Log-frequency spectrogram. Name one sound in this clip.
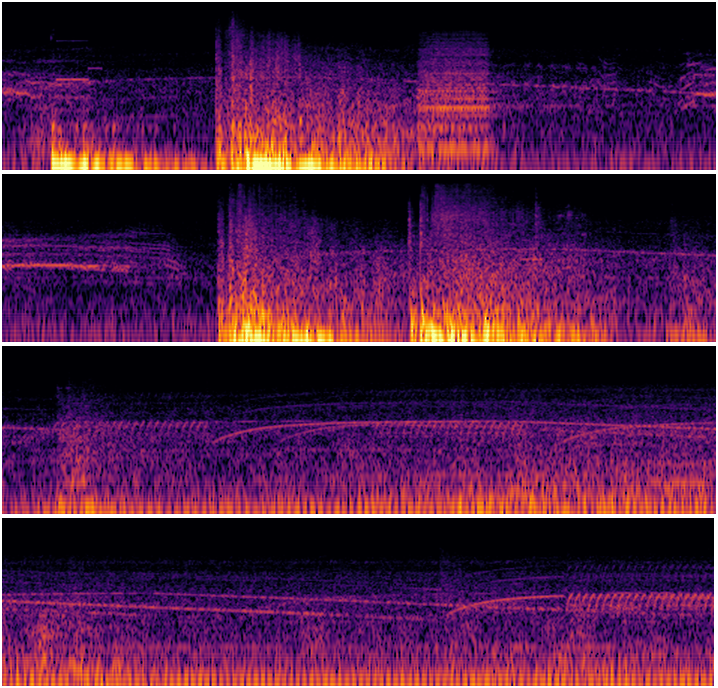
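A tank engine rumbles as the tank drives along.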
